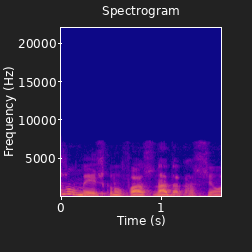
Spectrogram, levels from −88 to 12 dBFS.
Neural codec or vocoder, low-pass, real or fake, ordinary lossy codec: none; 7.2 kHz; real; none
